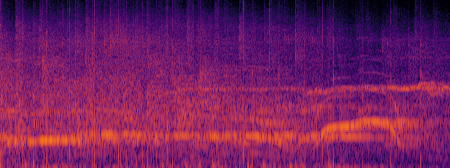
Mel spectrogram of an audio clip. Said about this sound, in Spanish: Un aplauso para Guayabo Monterrey, por favor.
